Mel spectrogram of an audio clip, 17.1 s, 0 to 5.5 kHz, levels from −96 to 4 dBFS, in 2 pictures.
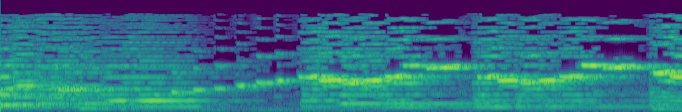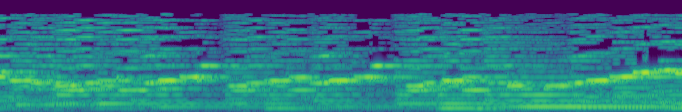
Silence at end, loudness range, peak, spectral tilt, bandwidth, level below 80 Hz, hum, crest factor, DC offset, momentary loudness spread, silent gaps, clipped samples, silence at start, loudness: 0 s; 4 LU; -6 dBFS; -10 dB/octave; 4.1 kHz; -58 dBFS; none; 14 dB; under 0.1%; 10 LU; none; under 0.1%; 0 s; -20 LUFS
